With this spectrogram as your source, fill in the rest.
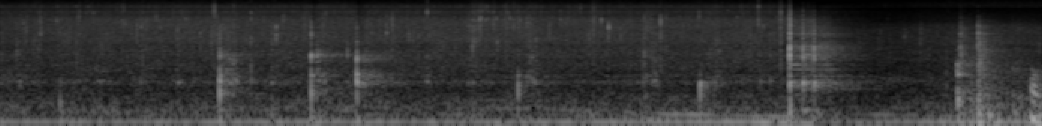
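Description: Garlic and ginger sizzling in hot oil in a pan, a steady close crackle broken by several sharp knocks and scrapes of stirring, ending with a brief quieter stretch.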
